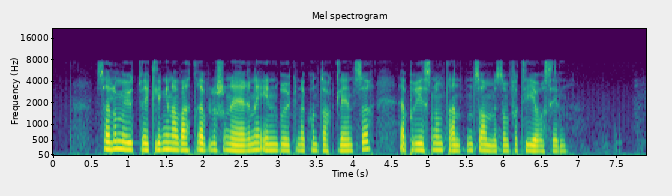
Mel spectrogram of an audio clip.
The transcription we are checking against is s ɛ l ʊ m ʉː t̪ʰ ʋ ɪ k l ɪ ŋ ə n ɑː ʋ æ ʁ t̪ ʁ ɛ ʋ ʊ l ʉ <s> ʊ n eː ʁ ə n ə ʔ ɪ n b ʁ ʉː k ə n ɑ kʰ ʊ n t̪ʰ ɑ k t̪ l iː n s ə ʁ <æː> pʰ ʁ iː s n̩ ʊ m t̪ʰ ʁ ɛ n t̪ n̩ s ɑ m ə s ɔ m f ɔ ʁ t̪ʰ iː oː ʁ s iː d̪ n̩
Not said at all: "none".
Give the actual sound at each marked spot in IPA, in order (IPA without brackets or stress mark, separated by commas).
ʃ, æː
